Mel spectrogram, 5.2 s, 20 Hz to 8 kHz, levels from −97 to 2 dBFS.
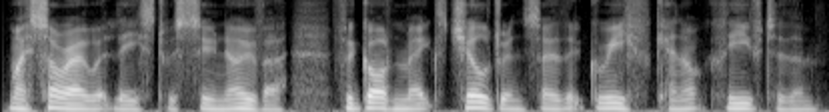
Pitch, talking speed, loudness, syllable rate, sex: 125 Hz, 210 wpm, -18 LUFS, 5.0 syllables/s, male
